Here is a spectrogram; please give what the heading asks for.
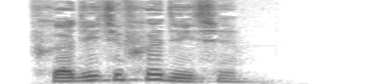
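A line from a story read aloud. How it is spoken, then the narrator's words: Quiet call. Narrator (Russian): негромко позвали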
